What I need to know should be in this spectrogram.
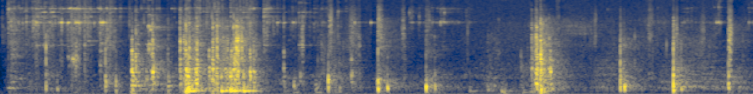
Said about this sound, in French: Et il ouvre la porte.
